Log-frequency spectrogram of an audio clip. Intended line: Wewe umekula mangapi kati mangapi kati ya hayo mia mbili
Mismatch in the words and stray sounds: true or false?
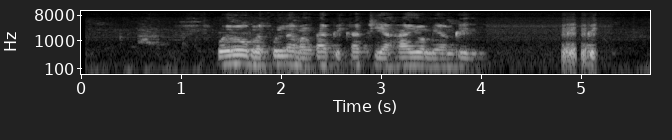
true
